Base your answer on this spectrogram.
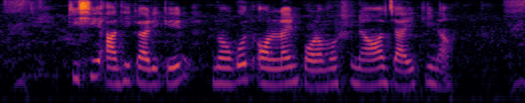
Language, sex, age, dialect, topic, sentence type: Bengali, female, 18-24, Rajbangshi, agriculture, question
